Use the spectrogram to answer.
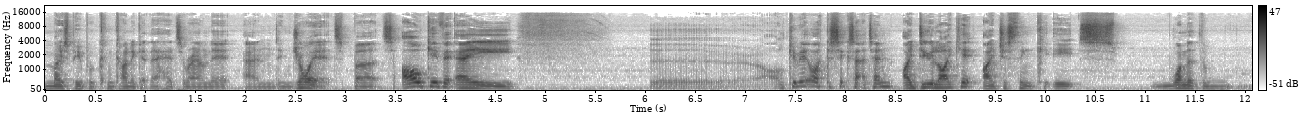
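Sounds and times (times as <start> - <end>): man breathing faintly: 4.7 - 7.0
man saying uh: 6.1 - 7.8.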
